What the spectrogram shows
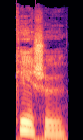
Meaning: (verb) present participle of késik; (adjective) 1. belated 2. advanced, late; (adverb) (too) late; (noun) latecomer (one who arrived late)
- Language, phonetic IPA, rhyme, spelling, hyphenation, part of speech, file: Hungarian, [ˈkeːʃøː], -ʃøː, késő, ké‧ső, verb / adjective / adverb / noun, Hu-késő.ogg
